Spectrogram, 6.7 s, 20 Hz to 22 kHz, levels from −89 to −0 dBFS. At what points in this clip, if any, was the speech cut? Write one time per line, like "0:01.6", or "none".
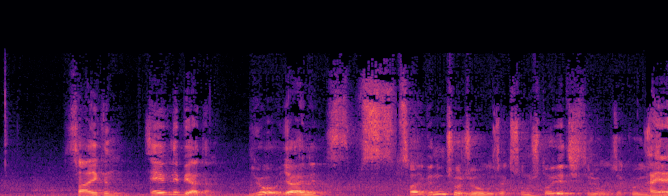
0:02.5
0:04.0

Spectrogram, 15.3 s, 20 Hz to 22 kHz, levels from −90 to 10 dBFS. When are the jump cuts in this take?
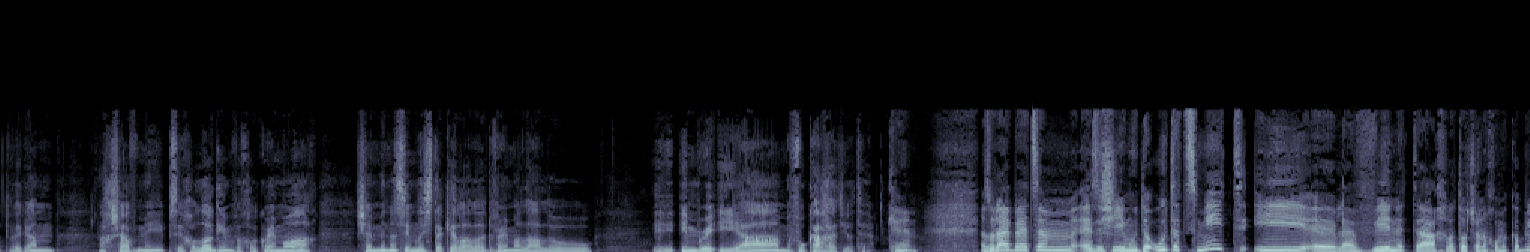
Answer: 0:09.8
0:13.4

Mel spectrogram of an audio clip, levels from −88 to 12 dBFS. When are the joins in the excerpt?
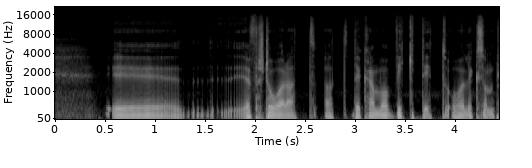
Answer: none

